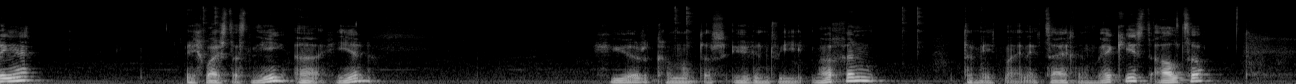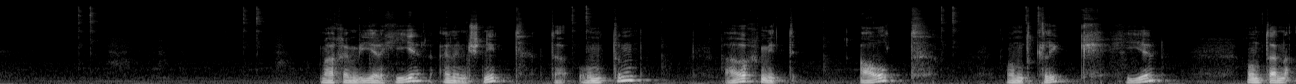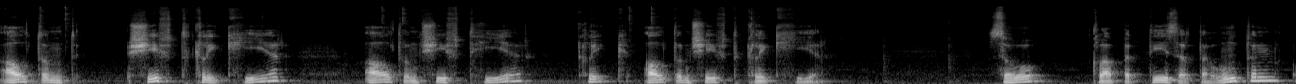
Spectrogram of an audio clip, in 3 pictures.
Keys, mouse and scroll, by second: 9.4 click, 10.1-14.1 middle drag, 14.1 click, 15.7-17.0 drag, 17.0-19.0 middle drag, 19.0 alt+click, 19.9-22.7 middle drag, 22.7 click, 26.8 alt+shift+click, 30.2 alt+shift+click, 32.7 alt+shift+click, 35.1-38.8 middle drag.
